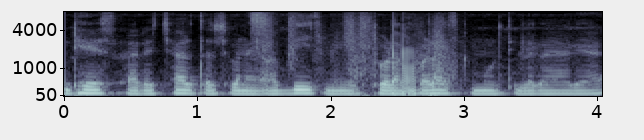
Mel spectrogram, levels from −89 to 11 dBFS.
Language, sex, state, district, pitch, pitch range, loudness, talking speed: Hindi, male, Odisha, Nuapada, 105 Hz, 105-110 Hz, -18 LUFS, 165 wpm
